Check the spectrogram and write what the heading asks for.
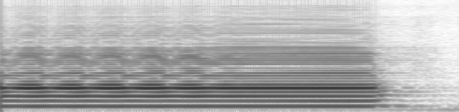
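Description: Tenor saxophone holding one long, low closing note of the etude, which stops sharply near the end.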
